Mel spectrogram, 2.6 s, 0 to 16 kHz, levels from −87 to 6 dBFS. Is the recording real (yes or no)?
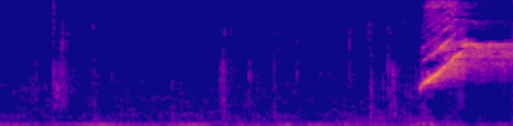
yes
